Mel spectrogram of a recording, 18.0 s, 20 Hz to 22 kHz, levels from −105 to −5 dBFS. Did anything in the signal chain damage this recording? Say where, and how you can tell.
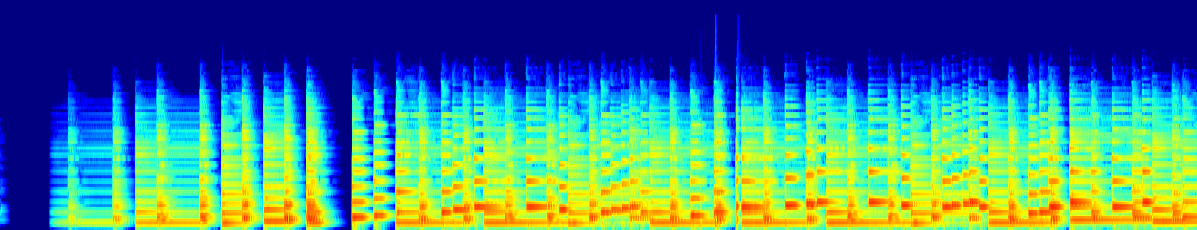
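Yes: repeated stalls (stutter) at the network jitter buffer, 10.49–11.32 s. Five underruns, the longest 58 ms, were bridged by stretching the preceding sound, so the audio drags and stutters.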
